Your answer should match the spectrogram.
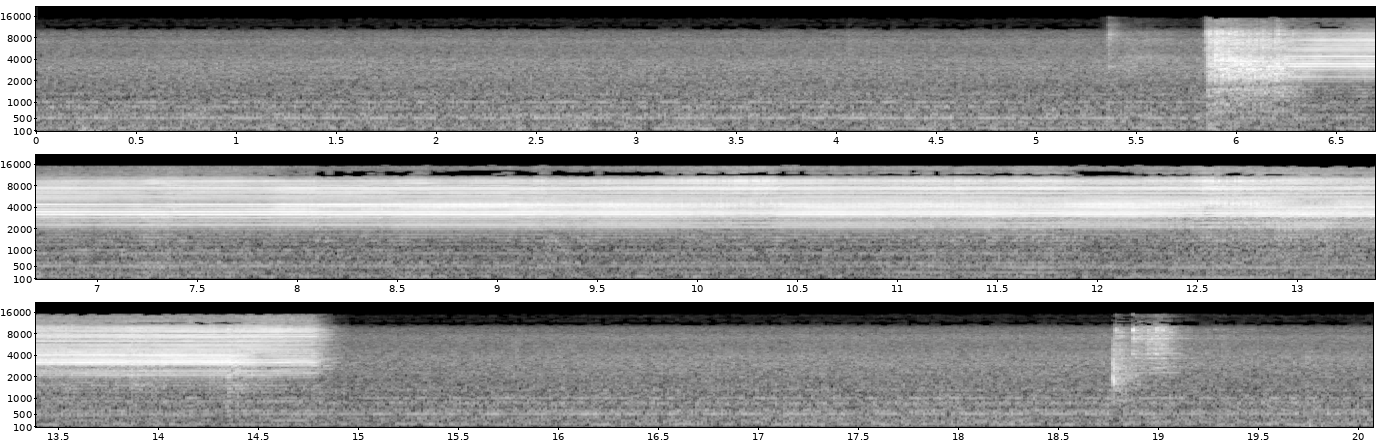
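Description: TIG welding arc on aluminum sheet: a loud, steady, high-pitched buzz that starts about six seconds in and stops about nine seconds later, over a quieter steady hum. A brief click near the end.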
